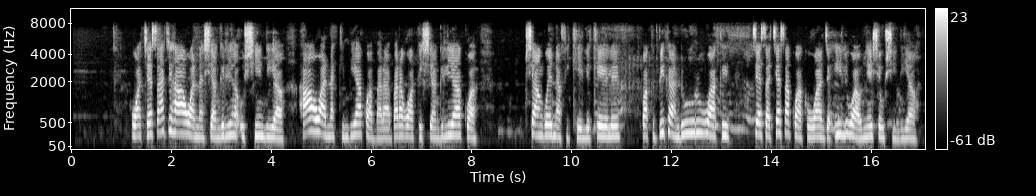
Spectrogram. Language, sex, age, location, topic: Swahili, male, 25-35, Nakuru, government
